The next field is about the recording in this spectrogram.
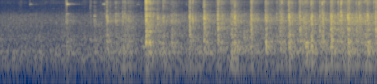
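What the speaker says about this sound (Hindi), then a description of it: "अब हम इसकी यहाँ वाली साइड को सिलाई लगाएंगे, अंदरले वाली साइड।" A domestic sewing machine stitches along the edge of buckram fabric for a wide neckline design at medium stitch length, a fast mechanical rattle building from soft to steady, fairly close.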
